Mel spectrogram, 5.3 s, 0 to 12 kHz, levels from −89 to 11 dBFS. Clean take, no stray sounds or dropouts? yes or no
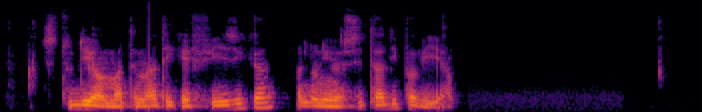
yes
